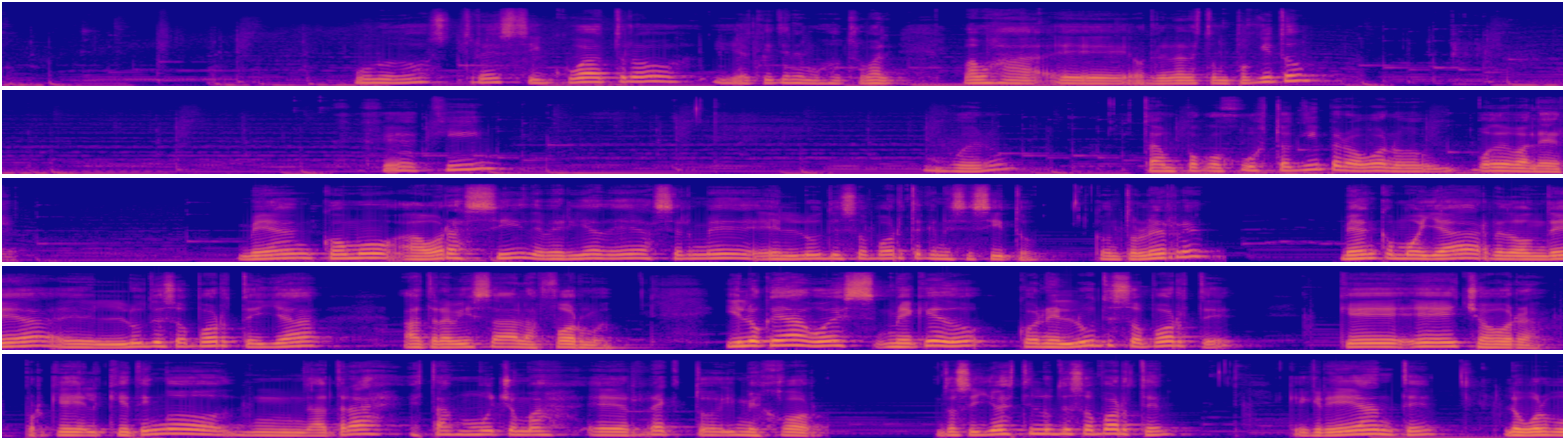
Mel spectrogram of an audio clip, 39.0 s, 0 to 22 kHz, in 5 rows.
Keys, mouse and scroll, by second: 3.8 scroll down 1, 4.5 scroll down 1, 5.1 click, 6.2 right click, 7.3 g, 10.5 scroll down 1, 11.0 middle click, 14.6-16.3 scroll down 2, 16.3 Tab, 16.3 scroll down 1, 17.0 Tab, 18.2 click, 21.2 click, 21.5 ctrl+r, 36.0 right click, 38.7 x.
